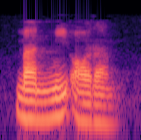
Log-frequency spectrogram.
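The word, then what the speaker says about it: می‌آورم: To bring, آوردن, من می آورم. Pronounced من می آرم.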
